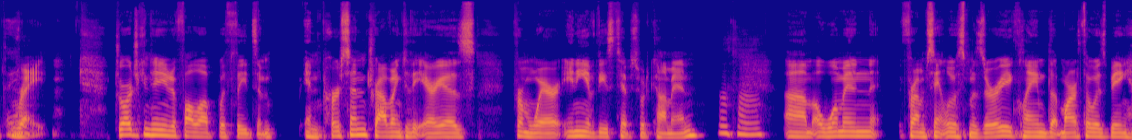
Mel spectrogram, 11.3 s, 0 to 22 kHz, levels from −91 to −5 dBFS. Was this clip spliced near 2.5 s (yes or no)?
no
